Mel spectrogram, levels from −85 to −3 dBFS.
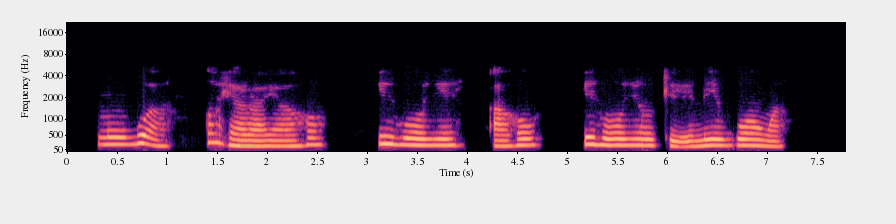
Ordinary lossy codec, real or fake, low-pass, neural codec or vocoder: Opus, 16 kbps; real; 5.4 kHz; none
